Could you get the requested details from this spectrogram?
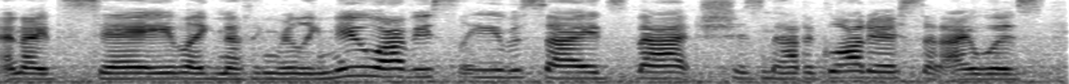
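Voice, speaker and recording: Medium in pitch and normal in speed, this vlog host's voice runs casual and slangy as she goes plant shopping. Music plays underneath, along with a hum from a fan or vehicle.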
